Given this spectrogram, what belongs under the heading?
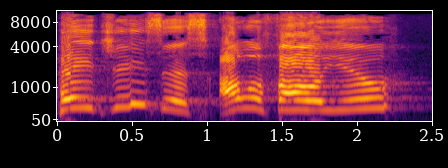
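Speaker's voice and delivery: very high, very loud, drawn-out calling out. Retelling a man by the road calling out to jesus: imitating someone yelling out. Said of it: "yelled out".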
